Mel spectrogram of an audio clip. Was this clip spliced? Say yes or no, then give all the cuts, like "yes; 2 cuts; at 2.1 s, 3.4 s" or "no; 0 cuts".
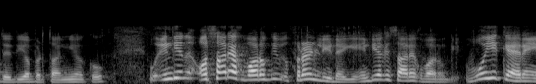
yes; 1 cut; at 1.0 s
